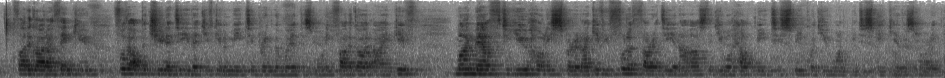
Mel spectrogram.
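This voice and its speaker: Recorded from a distance in a spacious church hall, a guest preacher gives a somewhat nervous sermon, breaking up her phrases with small laughs. She is a middle-aged South African woman with a matching accent, and her fairly low voice moves little in pitch at a moderate pace. Slight background noise is present.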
